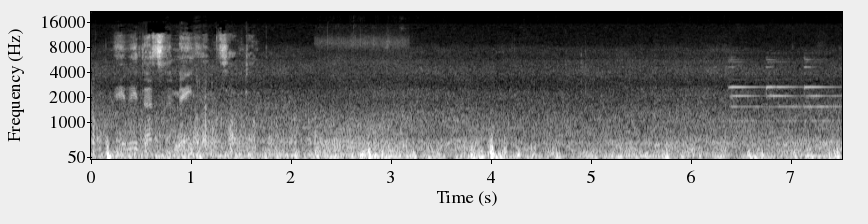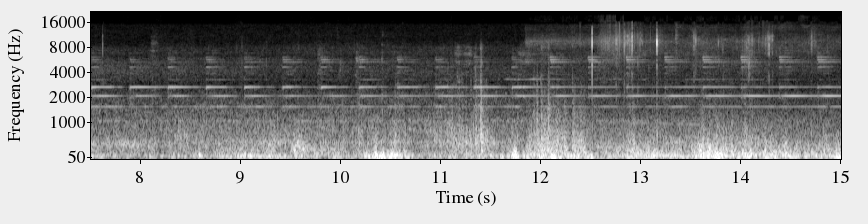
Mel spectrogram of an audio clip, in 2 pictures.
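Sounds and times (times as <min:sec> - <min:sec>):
freight train rumble: 0:00.0 - 0:15.0
high ringing bell: 0:06.4 - 0:15.0.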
